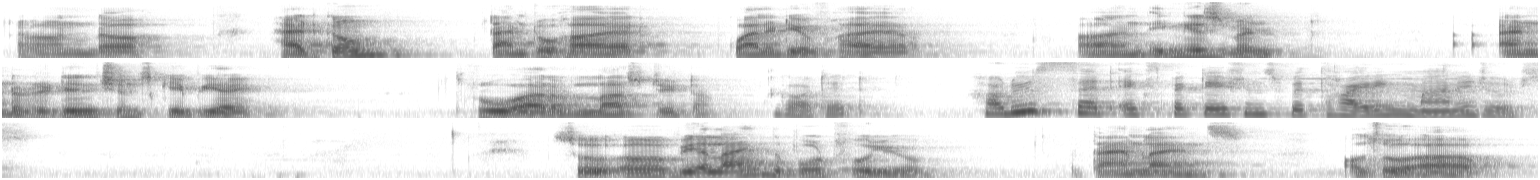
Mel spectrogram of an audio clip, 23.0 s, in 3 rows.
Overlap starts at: none

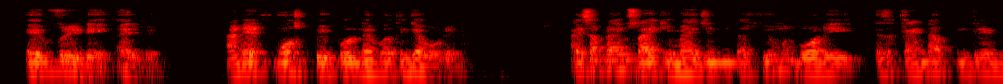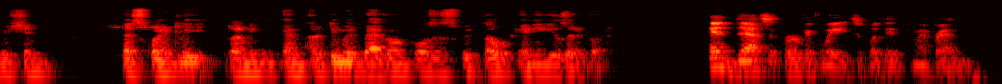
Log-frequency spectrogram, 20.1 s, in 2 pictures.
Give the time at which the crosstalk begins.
none

